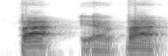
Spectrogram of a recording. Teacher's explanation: tak itu nanti maksudnya kan ujung lidah ya itu menempel di gigi seri belakang atas ya, di pangkal gigi seri atas di belakang. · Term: huruf tak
